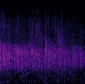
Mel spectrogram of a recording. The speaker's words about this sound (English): Can you help me give our leadership a round of applause?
